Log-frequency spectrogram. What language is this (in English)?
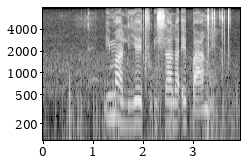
Swati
